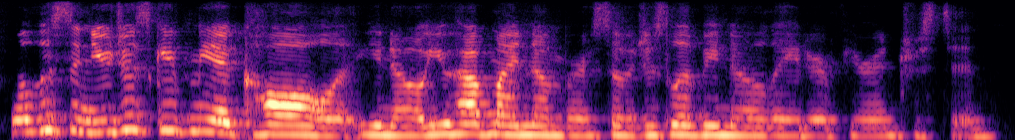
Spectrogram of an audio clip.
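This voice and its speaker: A woman's voice: medium pitch, steady tone, brisk, natural voice. A woman improvising a brash, matter-of-fact caller in an online comedy show, lo-fi call audio. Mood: breezy. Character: brash woman caller, soap-making hustler.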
